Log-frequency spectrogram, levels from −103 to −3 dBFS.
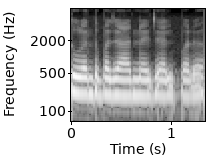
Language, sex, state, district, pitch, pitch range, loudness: Angika, female, Bihar, Bhagalpur, 195 Hz, 190-210 Hz, -15 LUFS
